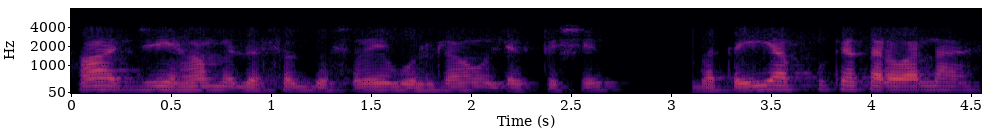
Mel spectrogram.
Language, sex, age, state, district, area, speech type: Hindi, male, 18-30, Madhya Pradesh, Ujjain, urban, conversation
